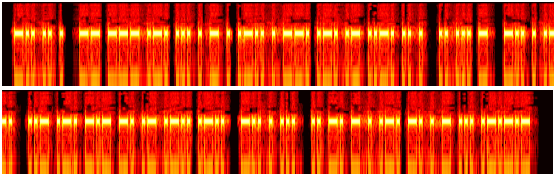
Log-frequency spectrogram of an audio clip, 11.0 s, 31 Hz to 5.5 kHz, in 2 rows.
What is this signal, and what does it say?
Morse code, heard as a keyed tone, about 42 wpm, 800 Hz. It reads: DIE MORSETELEGRAFIE IST DER URKNALL DES INTERNETS.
